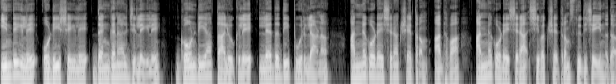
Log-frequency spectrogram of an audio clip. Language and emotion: Malayalam, neutral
